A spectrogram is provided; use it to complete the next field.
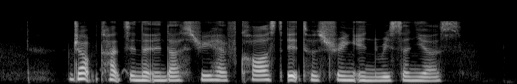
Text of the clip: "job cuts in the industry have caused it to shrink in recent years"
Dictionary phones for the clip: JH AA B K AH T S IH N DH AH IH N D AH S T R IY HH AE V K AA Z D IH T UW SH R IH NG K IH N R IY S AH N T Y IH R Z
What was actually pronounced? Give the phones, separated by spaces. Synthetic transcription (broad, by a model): JH AA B K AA T S IH N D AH IH N D AH S T R IY HH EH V K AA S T IH T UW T R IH NG IH N R IY S AH N T Y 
